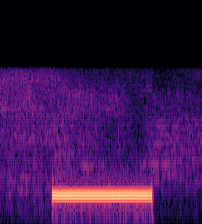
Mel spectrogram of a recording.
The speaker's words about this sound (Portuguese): Aí, tá chamando agora.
